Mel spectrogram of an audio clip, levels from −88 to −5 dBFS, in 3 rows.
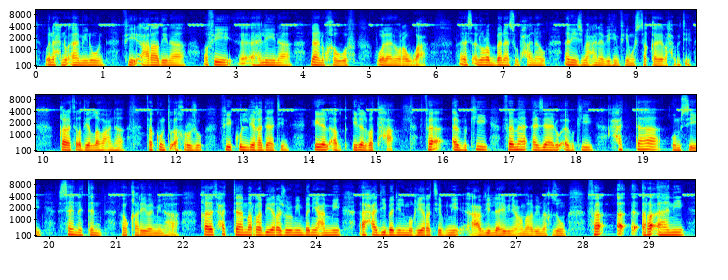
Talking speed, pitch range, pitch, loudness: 120 wpm, 125-145 Hz, 135 Hz, -24 LUFS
